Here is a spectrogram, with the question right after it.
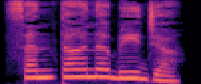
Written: ಸಂತಾನಬೀಜ

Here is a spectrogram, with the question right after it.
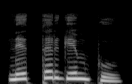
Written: ನೆತ್ತರುಗೆಂಪು

